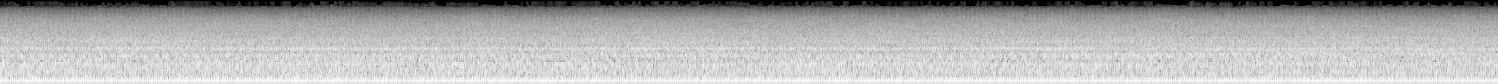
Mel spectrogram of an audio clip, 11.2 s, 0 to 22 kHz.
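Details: New DuroMax XP15000HX generator in a shed, running on propane for its second start-up with the exhaust fan off: a steady, even hum at smooth constant pitch with no knocks or surging over a 5-minute test. Normal healthy idle.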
